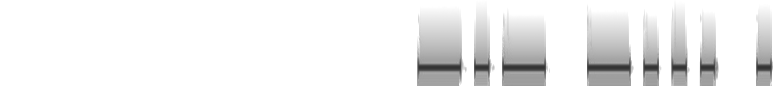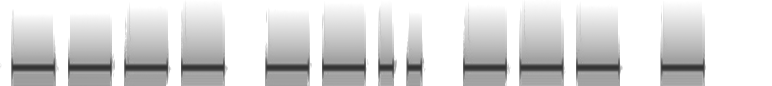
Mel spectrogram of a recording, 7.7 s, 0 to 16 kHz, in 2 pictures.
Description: Morse code, heard as a keyed tone, about 17 wpm, 700 Hz. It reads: KB1ZOT
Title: USA Call Signs - 6 Characters - Repeated 3x - 17wpm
